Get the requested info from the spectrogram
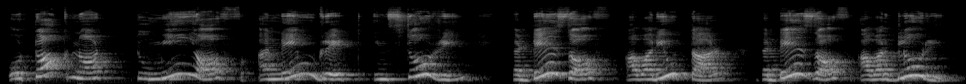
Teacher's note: here you can see that o and not are unstressed in the middle talk is stressed me is stressed name is stressed story sto is stressed right so oh talk not to me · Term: amphib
